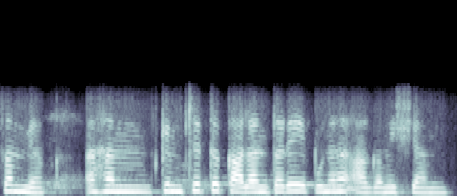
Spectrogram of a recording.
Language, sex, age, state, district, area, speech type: Sanskrit, female, 18-30, Rajasthan, Jaipur, urban, conversation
